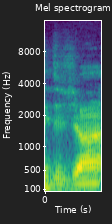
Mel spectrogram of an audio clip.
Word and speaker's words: DeJean: I don't know how you pronounce it, DeJean? You can say Dijon. I like Dijon better because Dijon Mustard.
